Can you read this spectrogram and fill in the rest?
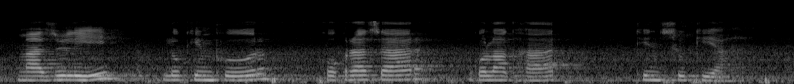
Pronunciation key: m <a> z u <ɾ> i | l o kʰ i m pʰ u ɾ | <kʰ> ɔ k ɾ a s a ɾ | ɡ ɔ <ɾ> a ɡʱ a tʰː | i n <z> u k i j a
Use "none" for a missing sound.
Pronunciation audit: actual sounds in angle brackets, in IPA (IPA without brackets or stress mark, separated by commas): a, l, k, l, s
